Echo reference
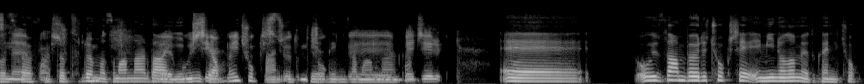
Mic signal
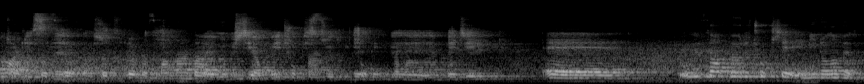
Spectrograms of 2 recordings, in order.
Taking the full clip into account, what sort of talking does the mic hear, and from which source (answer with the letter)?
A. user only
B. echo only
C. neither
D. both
B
